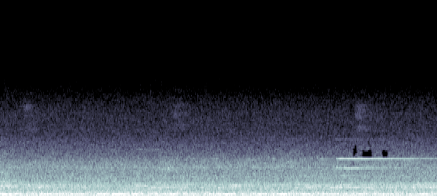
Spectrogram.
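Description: Tokaido Shinkansen train pulling away from the platform: a steady rumble and hum under station noise. Near the end, a faint high two-note electronic tone joins in.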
